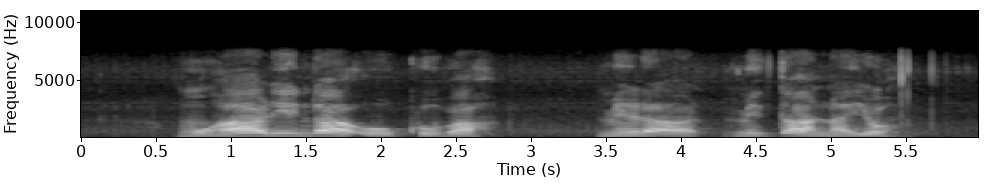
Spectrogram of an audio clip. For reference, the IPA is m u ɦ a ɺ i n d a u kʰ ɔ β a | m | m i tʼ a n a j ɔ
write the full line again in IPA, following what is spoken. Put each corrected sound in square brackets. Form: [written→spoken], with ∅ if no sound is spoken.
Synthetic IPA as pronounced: m u ɦ a ɺ i n d a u kʰ [ɔ→u] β a | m | m i tʼ a n a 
